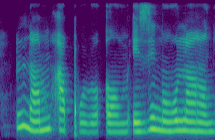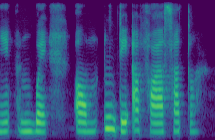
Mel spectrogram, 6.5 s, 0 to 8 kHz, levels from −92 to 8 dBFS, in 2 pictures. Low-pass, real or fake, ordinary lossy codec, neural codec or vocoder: 7.2 kHz; fake; none; autoencoder, 22.05 kHz, a latent of 192 numbers a frame, VITS, trained on one speaker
